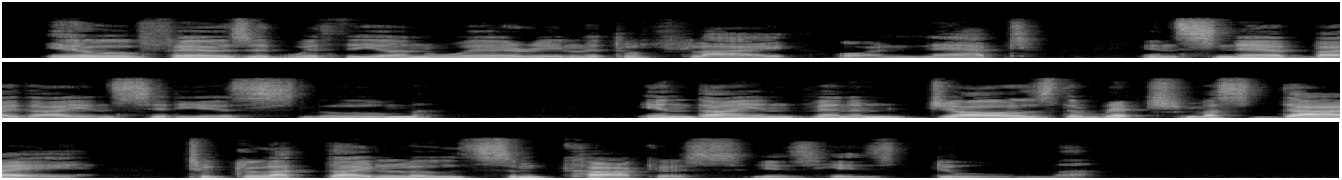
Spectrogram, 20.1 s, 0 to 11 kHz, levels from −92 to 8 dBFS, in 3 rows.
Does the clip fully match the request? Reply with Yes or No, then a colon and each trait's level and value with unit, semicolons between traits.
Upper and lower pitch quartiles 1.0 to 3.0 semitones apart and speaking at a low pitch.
Yes: narrow, 2.4 semitones; low, 110 Hz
